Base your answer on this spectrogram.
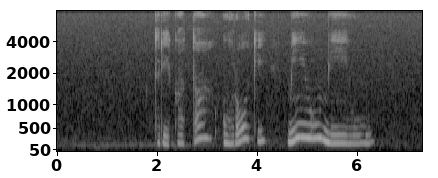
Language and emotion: Russian, sad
